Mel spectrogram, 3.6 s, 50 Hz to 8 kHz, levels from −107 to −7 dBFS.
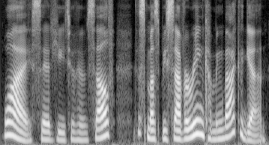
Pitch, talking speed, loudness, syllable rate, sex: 190 Hz, 200 wpm, -18 LUFS, 5.3 syllables/s, female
